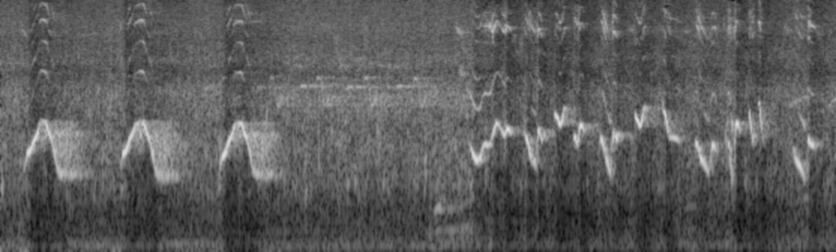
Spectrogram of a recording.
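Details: Bulbul song used as a lure to provoke responses: three strong arched whistles about one second apart, a short pause, then a fast chatter of dipping and rising whistled notes.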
